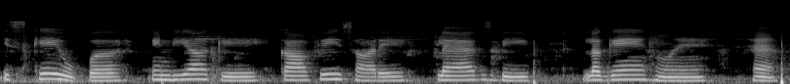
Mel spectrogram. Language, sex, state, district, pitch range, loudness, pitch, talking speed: Hindi, female, Punjab, Fazilka, 175-220 Hz, -21 LUFS, 200 Hz, 85 wpm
